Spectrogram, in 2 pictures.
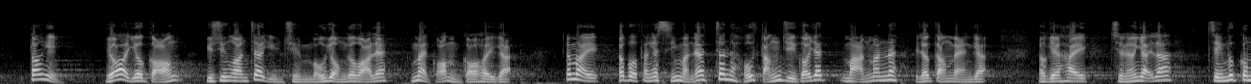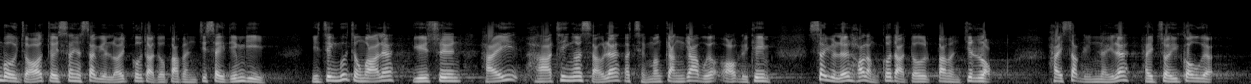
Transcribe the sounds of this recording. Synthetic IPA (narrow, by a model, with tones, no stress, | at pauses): t̪ɔː˥ŋjiː˨˩n | jyː˨˩kɔ˨˥ɔ˨ji˧wkɔː˨˥ŋjyː˨syː˧nɔː˧nt͡sɐ˥˨jɥyː˨˩nt͡ʃʰyː˨˩n˨mo˨˧wjʊ˨ŋkɛ˧waː˨˩lɛː˥kɐ˨˥mhɐ˨jkɔː˨˥ŋm̩˨˩kɔː˧ɦɵ˧ɥkɐ˧ | jɐ˥nwɐ˨jjɐ˨˧wp̬o˨˩wfɐ˨nkɛː˧siː˨˧mɐ˨˩nlɛ˥t͡sɐ˥nhɐ˨˩jho˨˥wt̪ɐ˨˥ŋt͡ʃyː˨kɔː˨˧˥jɐ˥t̚maː˨nmɐ˥nlɛ˥le˨˩t̪o˧wkɐ˧wmɛː˨˩ŋkɐ˧ | jɐ˨wke˨˥ɦɐ˨jt͡ʃʰyː˨˩nlœː˨˧ŋjɐ˨t̚laː˥ | t͡sɪ˧ŋfuː˨˥kʊ˥ŋpo˧wt͡sɔː˨˥t͡ʃɵ˧ɥsɐ˥nkɛ˧sɐ˥t̚ɥyː˨t̚lɵ˨˥ko˥wt̪aː˨k̚t̪o˧wpa˧t̚fɐ˨˩nt͡siː˥se˧jt̪iː˨˥mjiː˨ | jiː˨˩t͡sɪ˧ŋfu˨˥t͡sʊ˨ŋwaː˨lɛː˥jyː˨˩syː˧nhɐ˨˥jhaː˨t̪ʰiː˥nkɔː˧siː˨˩hɐ˨wlɛː˥kɔː˧t͡sʰɪ˨˩ŋmɔː˨˧ŋkɐ˧ŋkaː˥wuː˨˥jʔɔ̰ː˨k̚ly˨˧t̪ʰiː˥m | sɐ˥t̚y˨lɦɔ˨˥lɐ˨˩ŋko˥wt̪aː˨k̚t̪o˧wpaː˧t̚fɐ˨˩nt͡siː˥lʊ˨k̚ | hɐ˨jsɐ˨p̚liː˨˩nle˨˩jlɛ˥hɐ˨jt͡sɵ˧ɥko˥wkɛ˧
